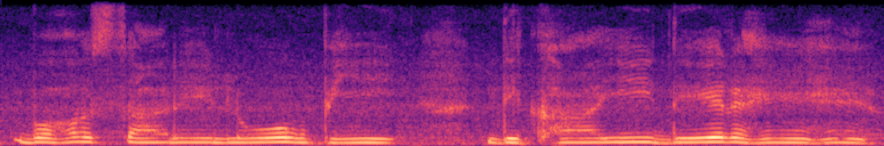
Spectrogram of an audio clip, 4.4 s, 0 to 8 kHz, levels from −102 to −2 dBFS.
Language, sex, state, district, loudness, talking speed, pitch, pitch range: Hindi, female, Uttar Pradesh, Lucknow, -18 LUFS, 110 wpm, 220 Hz, 210-235 Hz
